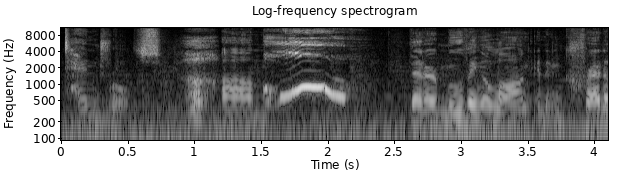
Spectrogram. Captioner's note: exclaims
